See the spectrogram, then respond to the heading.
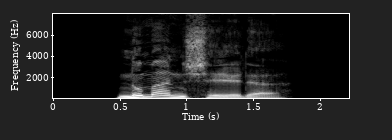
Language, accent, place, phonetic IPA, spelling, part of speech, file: German, Germany, Berlin, [ˈnʊmɐnˌʃɪldə], Nummernschilde, noun, De-Nummernschilde.ogg
- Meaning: dative of Nummernschild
